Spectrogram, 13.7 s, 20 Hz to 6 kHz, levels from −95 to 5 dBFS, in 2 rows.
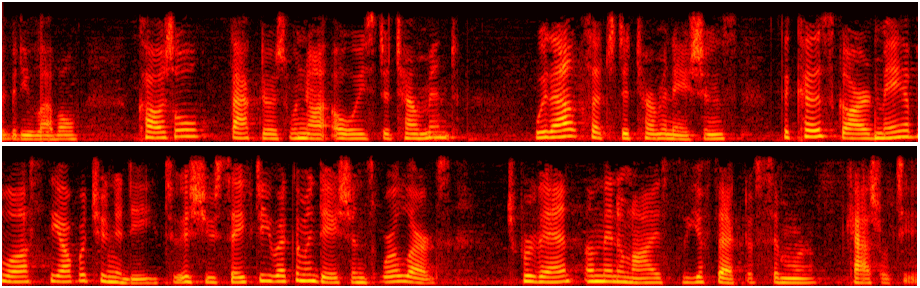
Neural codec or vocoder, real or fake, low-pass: codec, 24 kHz, 0.9 kbps, WavTokenizer, medium speech release version 2; fake; 5.4 kHz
